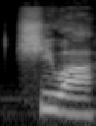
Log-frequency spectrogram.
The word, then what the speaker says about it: siła: It's like a softer sh, which I've already compared to English sh in shoe. Siła, siorbać, coś.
